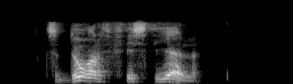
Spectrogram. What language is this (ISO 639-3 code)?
kab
